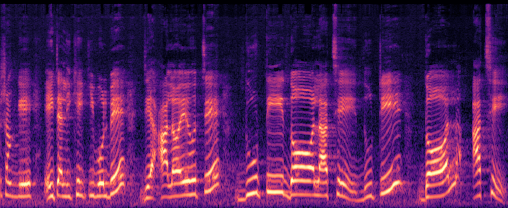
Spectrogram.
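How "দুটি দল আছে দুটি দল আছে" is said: measured, word-by-word dictation pace; slow dictation. Shown as a demonstration. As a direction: give them time to write. Dictates the answer to pupils.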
